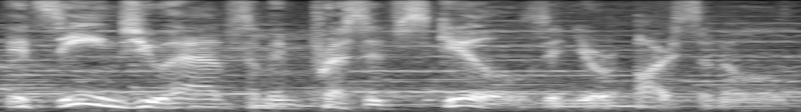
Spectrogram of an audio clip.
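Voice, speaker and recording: An actor playing a proud, fanatical cult leader and martial artist in a video game, speaking in a pompous, deliberate, menacing way. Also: male voice, medium pitch, huge pitch swings, gravelly, over loud music, heavily acted. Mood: appraising. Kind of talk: dramatic video game voice acting.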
